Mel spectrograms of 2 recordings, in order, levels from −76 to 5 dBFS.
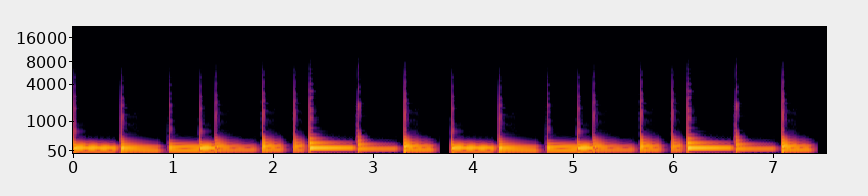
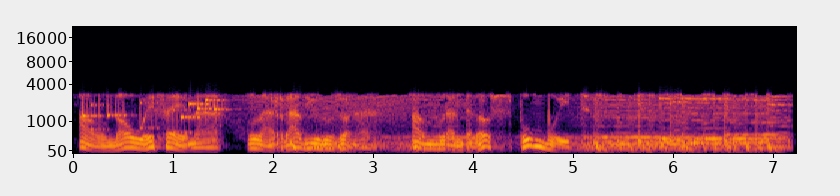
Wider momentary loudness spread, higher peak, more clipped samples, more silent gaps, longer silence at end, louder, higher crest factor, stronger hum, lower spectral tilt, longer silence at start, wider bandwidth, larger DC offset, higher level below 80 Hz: about the same, 7 LU vs 6 LU; about the same, 0 dBFS vs 0 dBFS; neither; first, 3.67-3.78 s vs none; about the same, 0.1 s vs 0.05 s; about the same, -16 LUFS vs -16 LUFS; about the same, 14 dB vs 16 dB; neither; about the same, -10.5 dB/octave vs -11.5 dB/octave; about the same, 0 s vs 0.05 s; first, 4.3 kHz vs 3.5 kHz; neither; first, -22 dBFS vs -44 dBFS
